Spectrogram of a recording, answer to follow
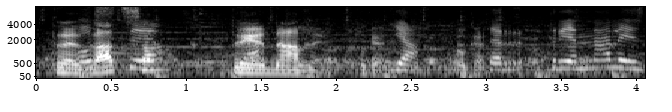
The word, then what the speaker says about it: Terrazza Triennale: How do I pronounce the name of the restaurant? Terrazza. Sì. Terrazza Triennale. Terrazza Triennale.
